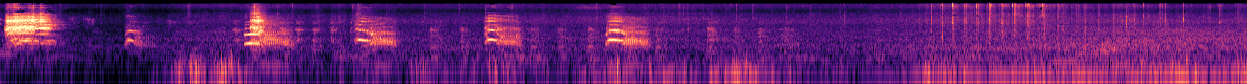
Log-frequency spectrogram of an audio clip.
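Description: African geese honking: a loud honk right at the start, then a honk roughly every second and a quarter for the first six seconds or so, after which the calling stops.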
